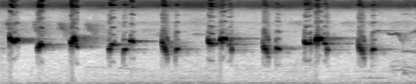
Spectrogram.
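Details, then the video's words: Sooty-headed bulbul in rapid 'ropel' morning song: clear whistled notes, many sliding downward, delivered in quick pairs and triplets across four seconds, with a steady thin high hiss throughout. "Ropelan trucukan gacor terbaik penuh emosi pagi hari"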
